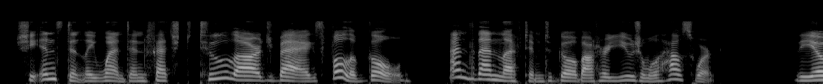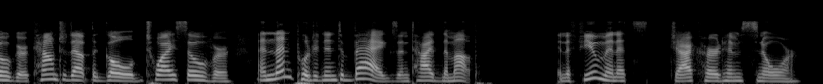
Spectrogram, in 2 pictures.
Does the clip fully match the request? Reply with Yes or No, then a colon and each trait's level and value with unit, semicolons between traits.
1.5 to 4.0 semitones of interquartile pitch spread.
No: average, 5.3 semitones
